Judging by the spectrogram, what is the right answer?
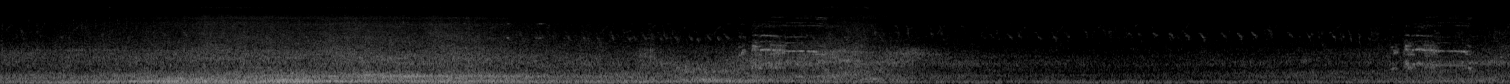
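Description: A rooster crowing, once about halfway through and again near the end, over a low rumble that fades out about two-thirds of the way in.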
